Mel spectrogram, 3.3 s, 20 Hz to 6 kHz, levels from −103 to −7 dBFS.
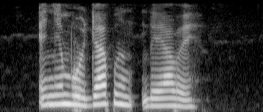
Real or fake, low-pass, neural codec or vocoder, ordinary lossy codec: fake; 5.4 kHz; codec, 16 kHz in and 24 kHz out, 2.2 kbps, FireRedTTS-2 codec; MP3, 48 kbps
